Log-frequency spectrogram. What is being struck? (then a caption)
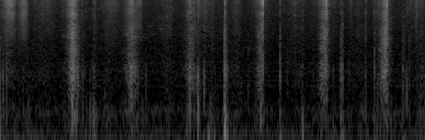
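Polyurethane foam squishy toy. A white-and-teal, animal-shaped squishy toy made of solid soft polyurethane foam is held in one hand and squeezed and tapped with the fingertips. It gives a quiet series of soft, short, brushy rustles and muffled taps with airy bright edges over a faint low rumble.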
